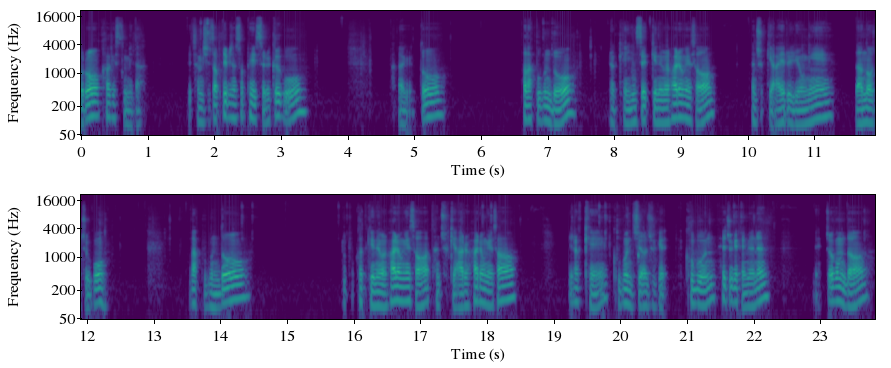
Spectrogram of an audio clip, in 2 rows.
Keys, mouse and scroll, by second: 0.4 Tab, 1.8 click, 4.2 i, 4.8-13.0 middle drag, 13.2 ctrl+r, 17.4 ctrl+r, 20.1 Tab, 21.8 click, 23.6 middle click.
